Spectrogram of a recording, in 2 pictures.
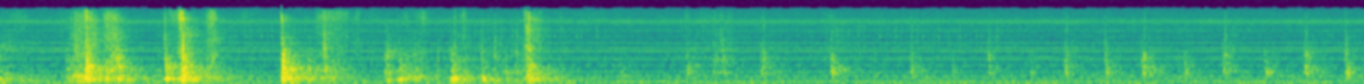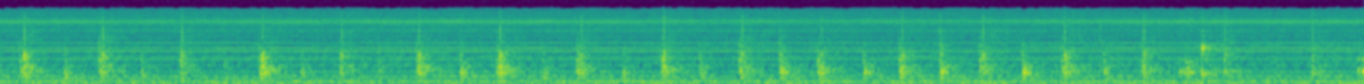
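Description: Faint steady electrical hum. In the first few seconds there are louder rustles and knocks of a person moving onto a vinyl gym mat, then faint ticks about twice a second.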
